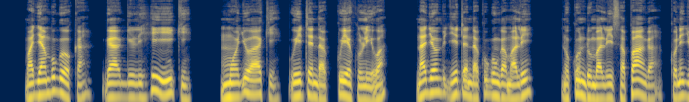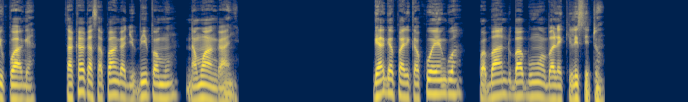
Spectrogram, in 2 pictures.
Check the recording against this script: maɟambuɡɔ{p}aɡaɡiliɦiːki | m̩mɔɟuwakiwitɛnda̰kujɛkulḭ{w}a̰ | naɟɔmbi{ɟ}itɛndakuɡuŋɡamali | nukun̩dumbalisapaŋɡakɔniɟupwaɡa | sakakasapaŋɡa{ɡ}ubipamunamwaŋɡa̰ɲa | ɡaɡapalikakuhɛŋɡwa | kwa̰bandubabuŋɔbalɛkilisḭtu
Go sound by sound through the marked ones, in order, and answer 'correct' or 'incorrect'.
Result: incorrect: k, correct, correct, incorrect: ɟ

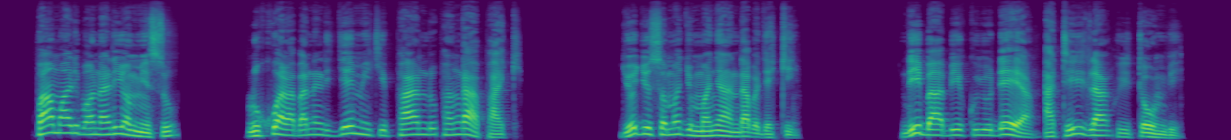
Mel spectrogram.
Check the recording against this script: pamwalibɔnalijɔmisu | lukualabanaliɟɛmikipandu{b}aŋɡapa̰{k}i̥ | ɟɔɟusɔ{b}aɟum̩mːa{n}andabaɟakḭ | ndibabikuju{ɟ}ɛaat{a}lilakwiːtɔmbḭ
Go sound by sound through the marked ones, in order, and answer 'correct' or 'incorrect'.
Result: incorrect: p, correct, incorrect: m, incorrect: ɲ, incorrect: d, incorrect: i

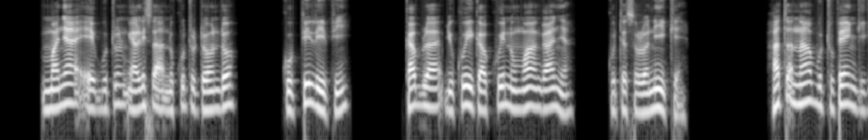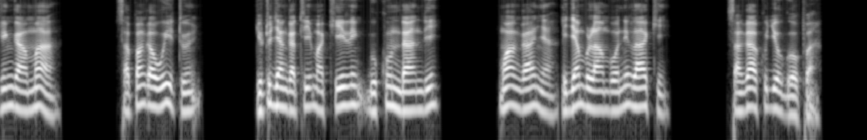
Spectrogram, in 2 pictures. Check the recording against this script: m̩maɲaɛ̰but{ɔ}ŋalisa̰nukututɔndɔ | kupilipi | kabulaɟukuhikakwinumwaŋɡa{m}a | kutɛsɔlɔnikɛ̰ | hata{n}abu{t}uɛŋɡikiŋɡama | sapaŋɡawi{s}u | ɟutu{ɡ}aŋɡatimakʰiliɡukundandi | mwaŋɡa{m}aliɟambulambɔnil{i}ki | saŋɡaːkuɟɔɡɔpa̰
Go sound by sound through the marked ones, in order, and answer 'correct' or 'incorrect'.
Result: incorrect: u, incorrect: ɲ, correct, correct, incorrect: t, incorrect: ɟ, incorrect: ɲ, incorrect: a

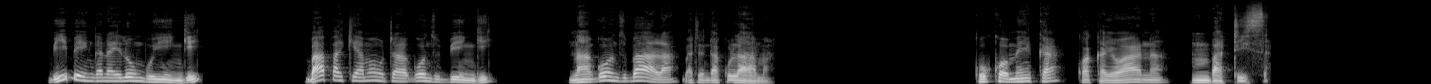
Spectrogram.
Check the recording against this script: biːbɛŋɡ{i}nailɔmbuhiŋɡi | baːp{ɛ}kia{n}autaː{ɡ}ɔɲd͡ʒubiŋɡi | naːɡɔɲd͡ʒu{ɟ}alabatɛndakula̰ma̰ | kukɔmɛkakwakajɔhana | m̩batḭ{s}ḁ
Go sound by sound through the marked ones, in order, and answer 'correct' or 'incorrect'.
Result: incorrect: a, incorrect: a, incorrect: m, correct, incorrect: b, correct

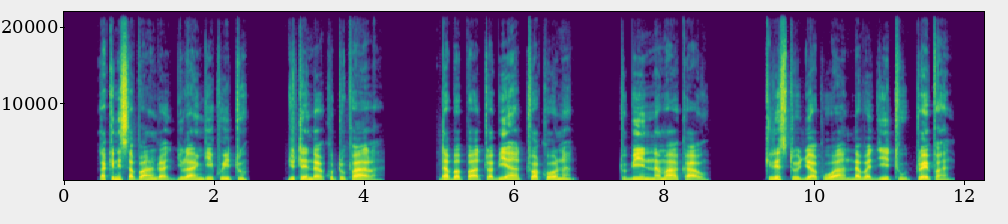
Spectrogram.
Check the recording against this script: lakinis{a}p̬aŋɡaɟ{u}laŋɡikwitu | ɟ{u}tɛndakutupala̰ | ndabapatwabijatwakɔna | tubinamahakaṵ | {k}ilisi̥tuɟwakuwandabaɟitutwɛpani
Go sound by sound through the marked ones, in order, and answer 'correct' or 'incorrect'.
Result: correct, correct, correct, correct

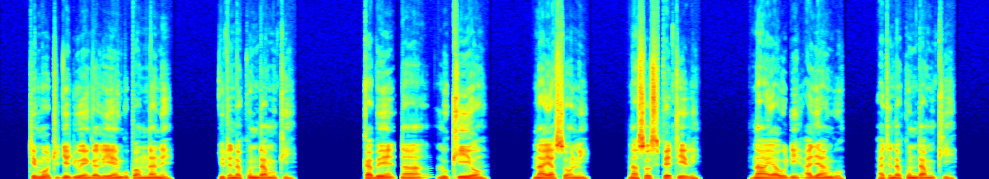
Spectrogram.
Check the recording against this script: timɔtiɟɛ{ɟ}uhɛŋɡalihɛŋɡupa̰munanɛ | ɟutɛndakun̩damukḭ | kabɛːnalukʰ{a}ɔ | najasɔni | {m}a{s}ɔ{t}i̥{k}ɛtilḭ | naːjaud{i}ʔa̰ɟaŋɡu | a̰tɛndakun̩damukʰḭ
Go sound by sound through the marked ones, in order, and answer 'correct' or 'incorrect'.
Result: correct, incorrect: i, incorrect: n, correct, incorrect: s, incorrect: p, correct

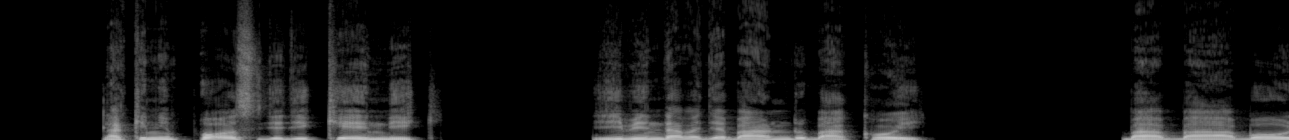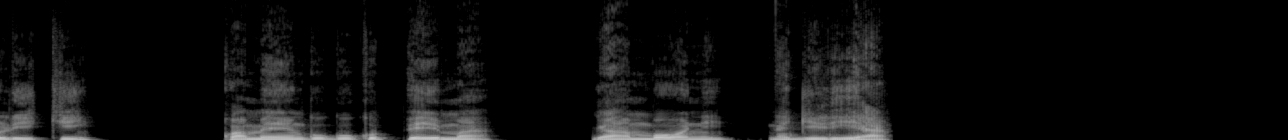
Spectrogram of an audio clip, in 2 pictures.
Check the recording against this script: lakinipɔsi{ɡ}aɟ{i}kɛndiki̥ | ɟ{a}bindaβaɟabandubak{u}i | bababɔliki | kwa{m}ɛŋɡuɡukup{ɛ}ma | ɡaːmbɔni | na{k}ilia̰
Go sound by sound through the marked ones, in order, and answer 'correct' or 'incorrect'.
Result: incorrect: ɟ, correct, incorrect: i, incorrect: ɔ, correct, correct, incorrect: ɡ

